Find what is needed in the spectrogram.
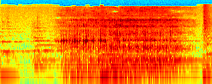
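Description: A man snoring, with one long snore from about half a second in to near the end, over background music.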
